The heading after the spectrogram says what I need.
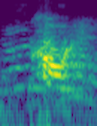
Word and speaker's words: Cronin: Cronin.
